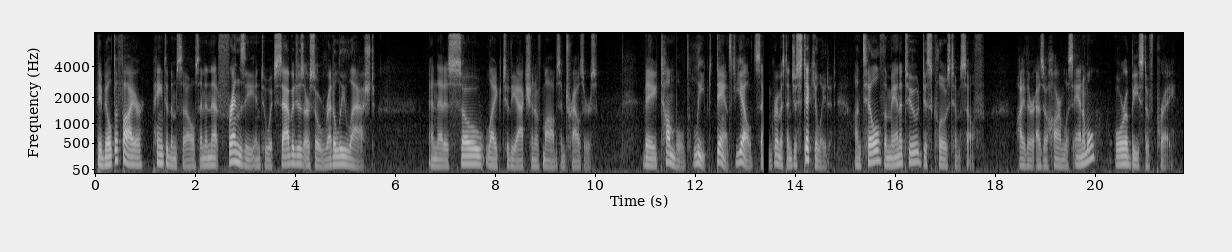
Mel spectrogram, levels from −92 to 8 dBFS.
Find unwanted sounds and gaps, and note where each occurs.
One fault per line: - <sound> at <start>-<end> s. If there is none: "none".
- dropout at 13.4-13.5 s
